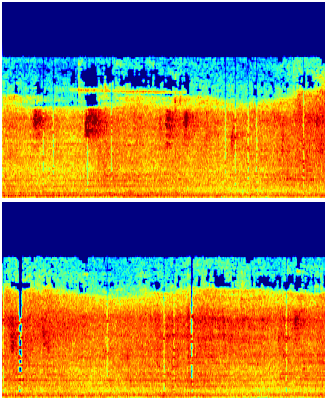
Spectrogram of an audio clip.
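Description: Locomotive-hauled passenger coaches rolling past along the platform: a steady noise of wheels running on the rails.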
